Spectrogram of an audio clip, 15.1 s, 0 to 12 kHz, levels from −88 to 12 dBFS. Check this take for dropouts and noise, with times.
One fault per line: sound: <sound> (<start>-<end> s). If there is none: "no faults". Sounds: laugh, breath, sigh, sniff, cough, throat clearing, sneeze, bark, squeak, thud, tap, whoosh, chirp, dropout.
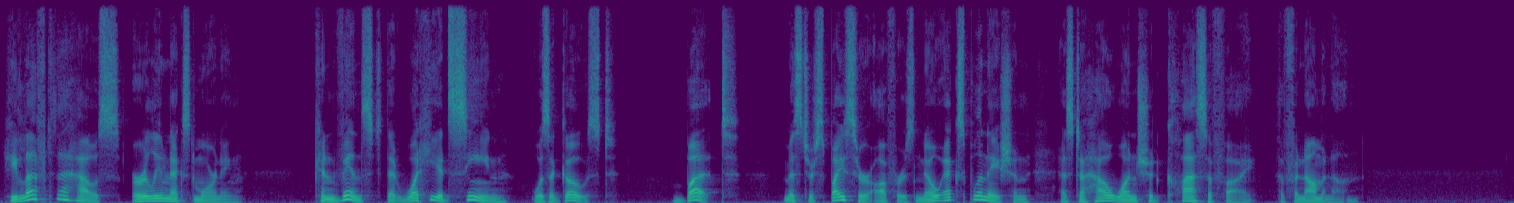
no faults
